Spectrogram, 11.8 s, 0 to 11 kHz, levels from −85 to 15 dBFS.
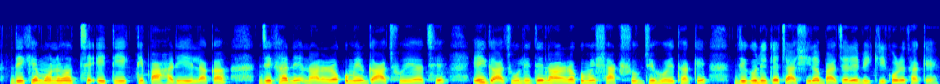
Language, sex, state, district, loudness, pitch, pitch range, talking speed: Bengali, female, West Bengal, Jalpaiguri, -16 LUFS, 240 Hz, 215-270 Hz, 125 wpm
